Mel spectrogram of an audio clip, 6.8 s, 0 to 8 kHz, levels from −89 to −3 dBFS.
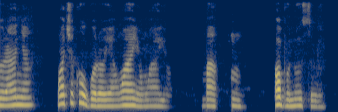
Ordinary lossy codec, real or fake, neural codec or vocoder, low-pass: AAC, 48 kbps; real; none; 7.2 kHz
